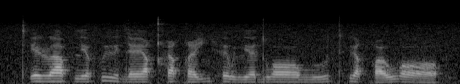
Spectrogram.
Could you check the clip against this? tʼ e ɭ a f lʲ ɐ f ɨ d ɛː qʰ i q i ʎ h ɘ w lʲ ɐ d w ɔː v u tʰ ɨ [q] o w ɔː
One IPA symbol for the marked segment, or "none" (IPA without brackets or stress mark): q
